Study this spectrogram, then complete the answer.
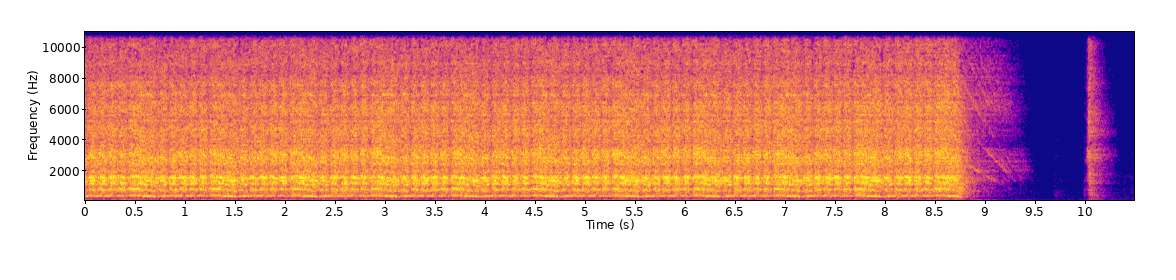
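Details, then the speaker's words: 1956 Ford F-100 engine, first crank with oil and transmission fluid but no coolant, no oil pressure yet: even rhythmic cranking about three turns per second, no catches, no start; turns over freely, normal. "No oil pressure yet, but turning over good, so that's always a nice sign."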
